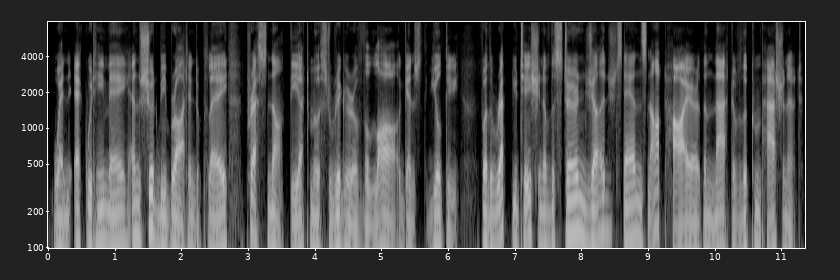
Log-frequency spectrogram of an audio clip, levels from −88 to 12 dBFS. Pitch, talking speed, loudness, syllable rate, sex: 95 Hz, 185 wpm, -21 LUFS, 4.9 syllables/s, male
